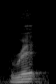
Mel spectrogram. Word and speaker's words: Rhett: doing this evening uh Rhett just like Rhett Butler that's how you pronounce my last name I don't quite look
